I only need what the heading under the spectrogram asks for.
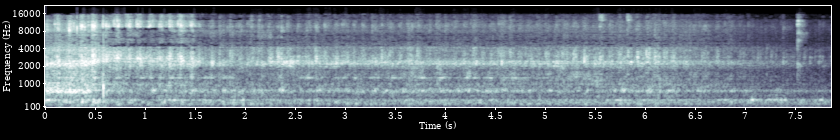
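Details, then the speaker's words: Khaitan Farrata stand fan in for repair: loud, rough whirring rattle with rapid clatter around three per second over the blades, pointing to worn, sloppy motor bearings. "तो दोस्तों इसमें यही problem है कि यह आवाज बहुत ही ज्यादा कर रहा है"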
